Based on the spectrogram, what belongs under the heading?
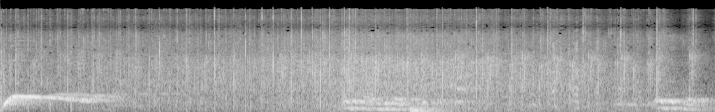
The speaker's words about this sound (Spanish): Denle un fuerte aplauso a los que no estuvieron porque se perdieron una super charla.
